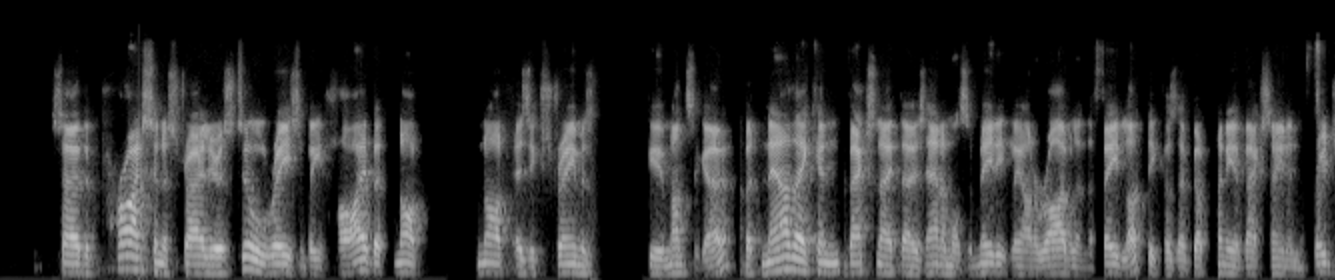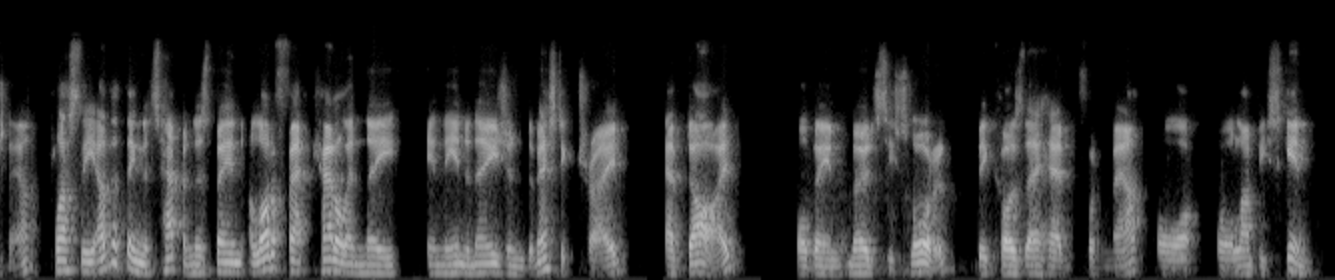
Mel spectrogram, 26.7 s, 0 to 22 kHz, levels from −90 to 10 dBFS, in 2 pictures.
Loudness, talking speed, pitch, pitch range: -21 LUFS, 175 wpm, 115 Hz, 110-125 Hz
